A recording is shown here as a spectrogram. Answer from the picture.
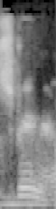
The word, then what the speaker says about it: Scrivener: Scrivener.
